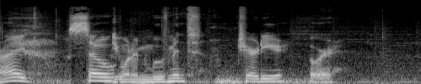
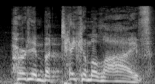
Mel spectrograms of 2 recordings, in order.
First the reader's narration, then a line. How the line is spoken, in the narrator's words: I'm going to shout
